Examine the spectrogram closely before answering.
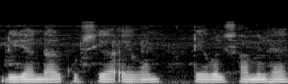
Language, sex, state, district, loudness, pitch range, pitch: Hindi, male, Rajasthan, Jaipur, -17 LUFS, 115-120 Hz, 115 Hz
